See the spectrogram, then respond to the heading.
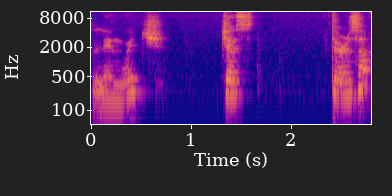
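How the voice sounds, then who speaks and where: A woman speaks with a Spanish accent. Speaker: art teacher. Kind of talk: live-stream drawing tutorial. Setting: live stream. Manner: pauses and goes silent while drawing.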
